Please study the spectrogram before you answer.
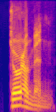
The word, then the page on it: duramen: American English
